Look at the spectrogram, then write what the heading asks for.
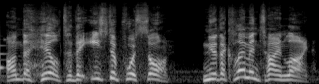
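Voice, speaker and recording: A man's voice: sits high, a little fast, sharp tone. An actor playing a dutiful, earnest male henchman reporting to his boss in a video game. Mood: urgent, earnest. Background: faint music.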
